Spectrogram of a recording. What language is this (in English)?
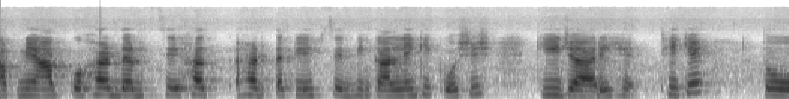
Hindi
